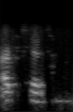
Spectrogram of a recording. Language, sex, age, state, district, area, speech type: Hindi, female, 45-60, Uttar Pradesh, Azamgarh, rural, conversation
